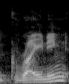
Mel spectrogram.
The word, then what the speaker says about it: Groening: cool is that hmm now he pronounces a graining as any complaining he says it was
